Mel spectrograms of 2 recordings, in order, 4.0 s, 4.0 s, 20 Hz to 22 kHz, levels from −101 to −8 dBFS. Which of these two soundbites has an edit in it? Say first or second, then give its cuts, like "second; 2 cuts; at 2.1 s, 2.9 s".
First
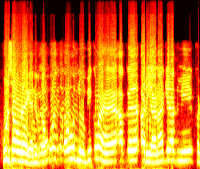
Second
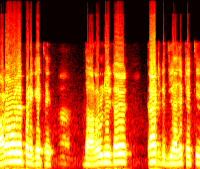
first; 1 cut; at 1.1 s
